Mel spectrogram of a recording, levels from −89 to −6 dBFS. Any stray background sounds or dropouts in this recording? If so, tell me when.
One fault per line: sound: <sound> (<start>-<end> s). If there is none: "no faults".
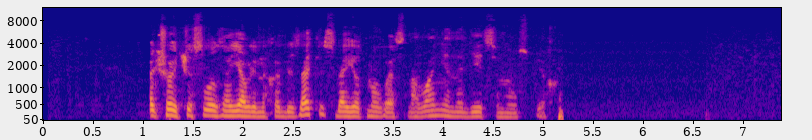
no faults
